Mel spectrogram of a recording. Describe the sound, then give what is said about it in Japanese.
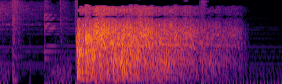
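A single loud gunshot from a handgun fired in a tense confrontation, with an abrupt, sharp crack that decays into a long fading tail. “まさかあかりちゃんがいたに銃を撃つとは思わなかったよ。”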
